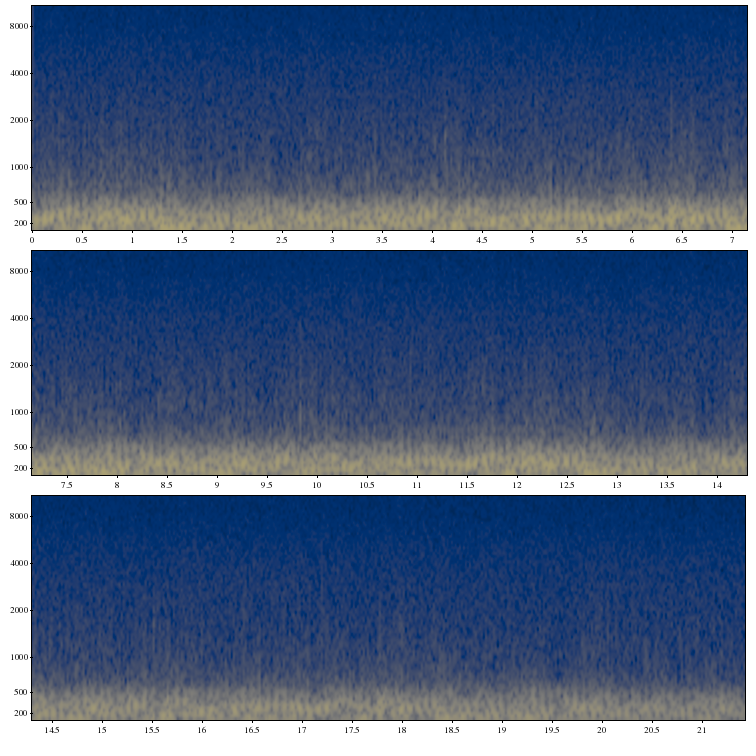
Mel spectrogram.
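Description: A steady low drone made of evenly spaced pitched layers, holding one unchanging pitch throughout and easing slightly near the end.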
